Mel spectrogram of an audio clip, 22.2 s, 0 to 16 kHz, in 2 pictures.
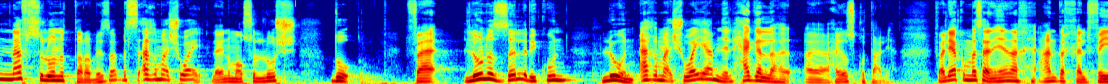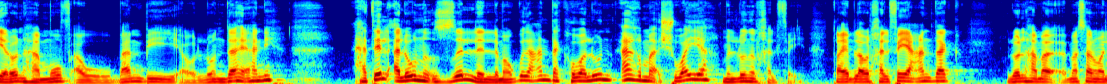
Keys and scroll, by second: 9.0 space.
